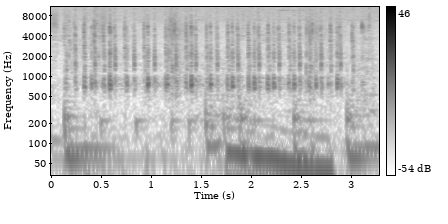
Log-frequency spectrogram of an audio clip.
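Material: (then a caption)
Plastic. An all-plastic HyperX Pulsefire Dart wireless gaming mouse is shaken, giving a quick, irregular run of light clicking rattles about four per second. The rattle comes from the slightly loose, wobbling scroll wheel, though the build is still judged fairly solid overall.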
